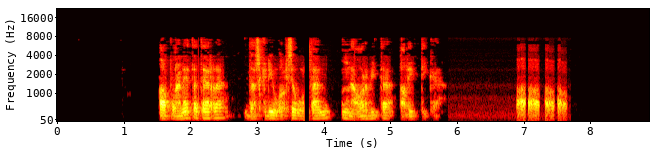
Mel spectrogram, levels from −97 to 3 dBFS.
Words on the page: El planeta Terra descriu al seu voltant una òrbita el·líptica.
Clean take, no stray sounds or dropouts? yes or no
no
